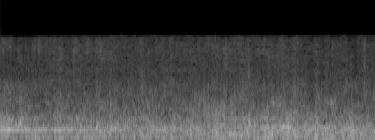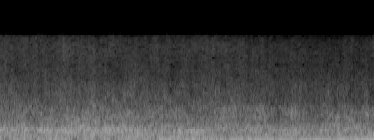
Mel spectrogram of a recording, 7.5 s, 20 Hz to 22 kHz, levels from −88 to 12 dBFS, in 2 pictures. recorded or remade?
remade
